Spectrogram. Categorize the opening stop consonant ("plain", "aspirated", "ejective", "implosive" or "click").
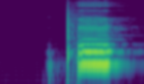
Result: ejective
